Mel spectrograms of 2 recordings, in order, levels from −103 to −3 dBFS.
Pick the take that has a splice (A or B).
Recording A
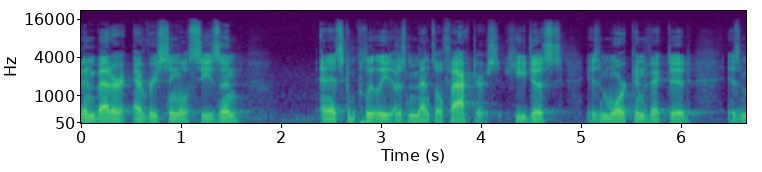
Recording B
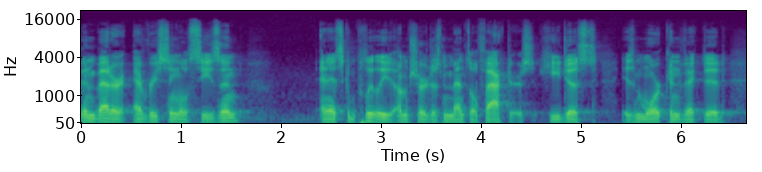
A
